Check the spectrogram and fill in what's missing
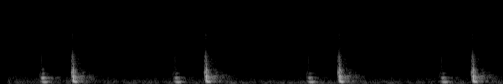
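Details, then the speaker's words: Slow, regular heartbeat at about 45 beats a minute, below 60, with long pauses between paired lub-dub sounds; bradycardia. "in the opposite our heart can beat too slowly or less than 60 beats per minute if this happens the body may not be able to maintain adequate blood flow to major organs"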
